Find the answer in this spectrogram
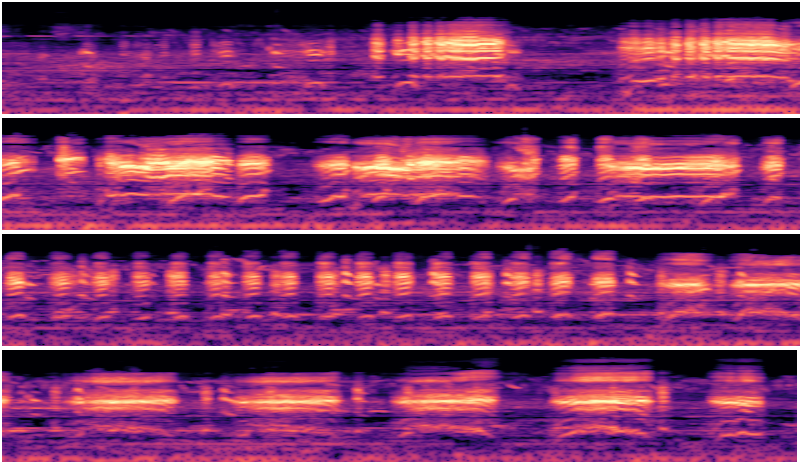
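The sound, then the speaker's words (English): Red-necked grebe calls at night: loud, harsh squealing and braying cries in rapid, stuttering series, rising into long wailing bursts and then breaking into choppy, repeated notes, continuing throughout with no talking. “The calls emitted by the red-necked grebe at night may make quite an impression on the chance observer.”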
